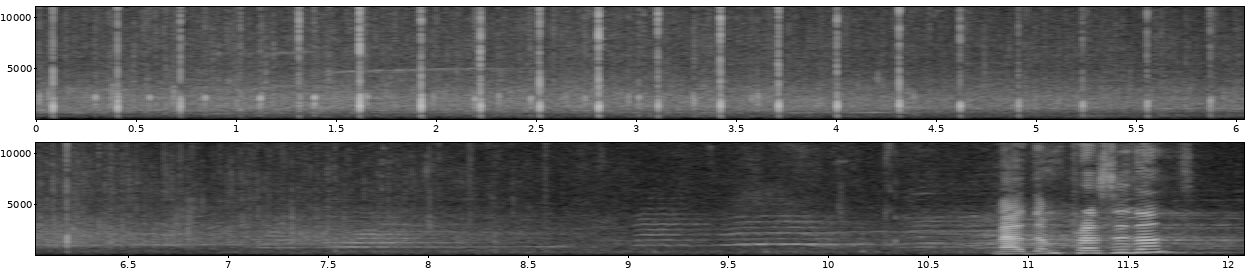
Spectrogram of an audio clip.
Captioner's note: cheers and applause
